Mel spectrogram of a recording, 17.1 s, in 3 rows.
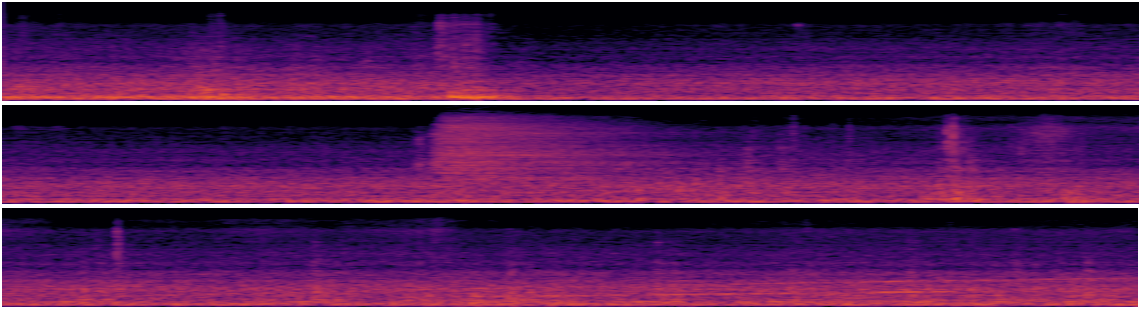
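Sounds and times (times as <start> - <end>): train interior low rumble: 0.0 - 17.0
burst of hiss: 7.8 - 9.1.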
